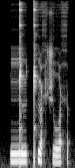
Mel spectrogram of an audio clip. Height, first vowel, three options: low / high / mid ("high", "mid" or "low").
high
